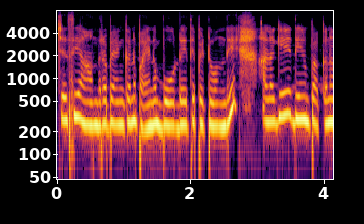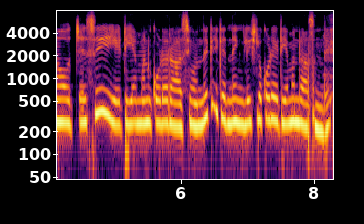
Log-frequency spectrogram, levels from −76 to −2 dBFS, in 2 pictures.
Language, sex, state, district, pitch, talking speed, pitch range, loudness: Telugu, female, Andhra Pradesh, Chittoor, 260 Hz, 195 wpm, 245-285 Hz, -11 LUFS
